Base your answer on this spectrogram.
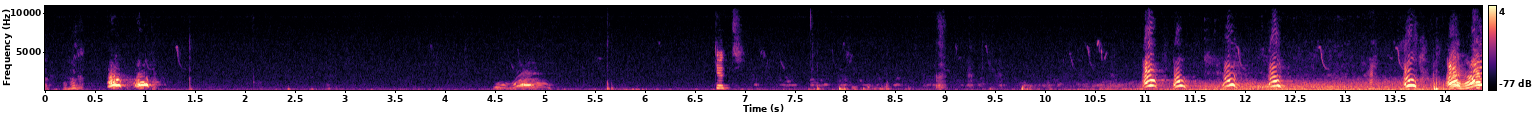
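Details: Shetland Sheepdogs Power and Beat at frisbee play on a sunny day in February 2022; a few isolated barks early on, then a cluster of barks over a rising, steady background rush of noise.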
